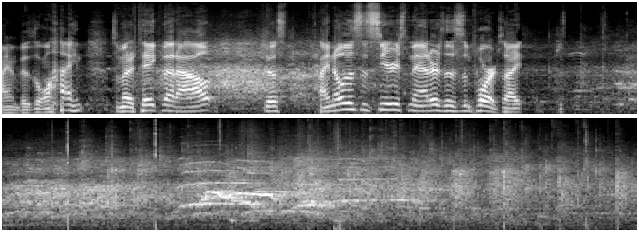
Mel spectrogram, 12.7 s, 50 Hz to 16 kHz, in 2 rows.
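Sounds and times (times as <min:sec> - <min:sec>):
speech: 0:00.0 - 0:05.7
laughter: 0:00.4 - 0:09.0
audience applause: 0:05.4 - 0:12.6.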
